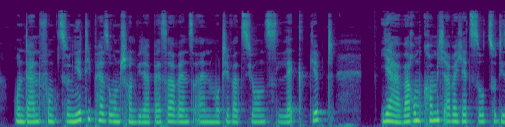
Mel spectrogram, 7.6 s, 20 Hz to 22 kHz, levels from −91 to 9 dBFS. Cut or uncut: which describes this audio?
uncut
